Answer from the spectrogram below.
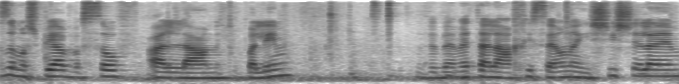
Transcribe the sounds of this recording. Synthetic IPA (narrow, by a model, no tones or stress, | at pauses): zemaʃpiabaso̞falame̞tupalim | ve̞be̞ːmetalaχisajo̞naiʃiʃe̞lahe̞m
